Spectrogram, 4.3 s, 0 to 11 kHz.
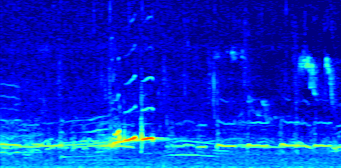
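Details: Eurasian curlews sheltering in Marquenterre's wet meadows, Bay of Somme, at a strong high tide on 7 October 2021. A sustained whistled tone is broken by two louder rising calls, then short repeated notes.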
